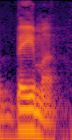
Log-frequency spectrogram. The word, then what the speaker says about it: Bema: This is where we come to the reward bench, or it's called in the in the scriptures called the Bema, B-E-M-A, long E. B-E-M-A, Bema.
